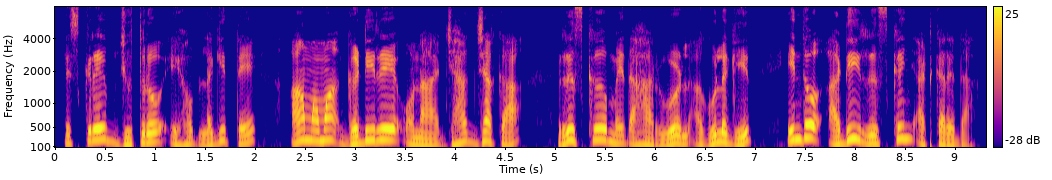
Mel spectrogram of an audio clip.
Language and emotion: Santali, happy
